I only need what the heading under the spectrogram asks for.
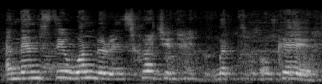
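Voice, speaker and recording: A woman's voice: sits high, steady tone, normal speed, crowd noise. A woman from Vietnam, a spiritual teacher, giving an informal lecture and telling stories in a chatty way with many "you know?" asides. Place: large hall with an audience. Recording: echoey hall from a distance with audience.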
